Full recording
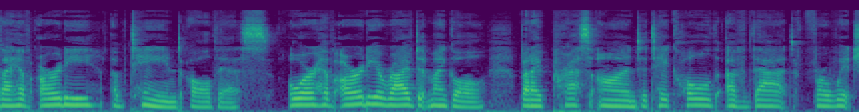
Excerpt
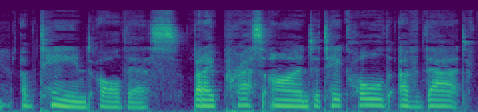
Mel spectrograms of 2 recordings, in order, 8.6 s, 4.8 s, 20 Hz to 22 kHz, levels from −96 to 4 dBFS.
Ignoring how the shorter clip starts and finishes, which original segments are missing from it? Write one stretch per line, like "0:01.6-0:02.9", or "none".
0:02.8-0:05.2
